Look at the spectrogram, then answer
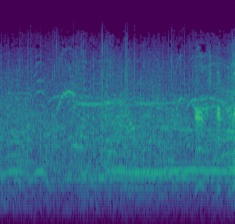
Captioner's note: crowd cheering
